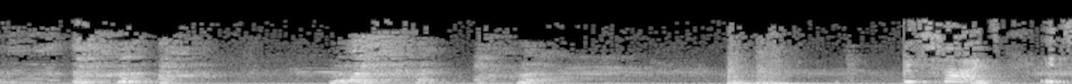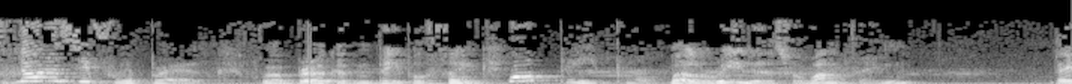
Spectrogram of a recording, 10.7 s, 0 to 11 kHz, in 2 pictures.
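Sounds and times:
man coughing in raspy bursts: 0:00.1 - 0:02.9
speech: 0:04.5 - 0:10.7.

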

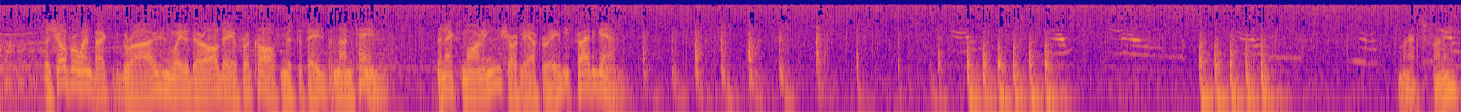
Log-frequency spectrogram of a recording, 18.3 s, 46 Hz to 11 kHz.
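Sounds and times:
speech: 0:00.5 - 0:08.5
cat meowing: 0:11.7 - 0:18.2.

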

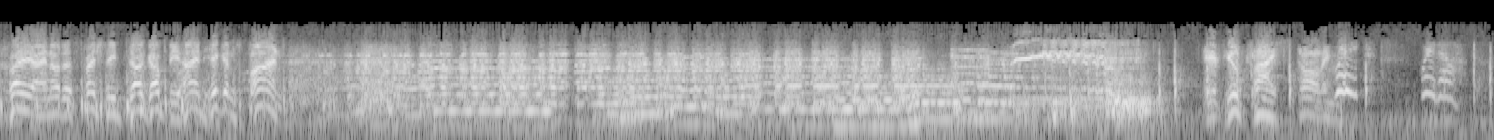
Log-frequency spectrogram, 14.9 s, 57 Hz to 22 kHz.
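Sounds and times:
speech: 0:00.1 - 0:03.7, 0:04.4 - 0:09.6, 0:12.3 - 0:13.6
loud music: 0:02.9 - 0:10.4
saddled horse whinnying: 0:09.6 - 0:11.6.

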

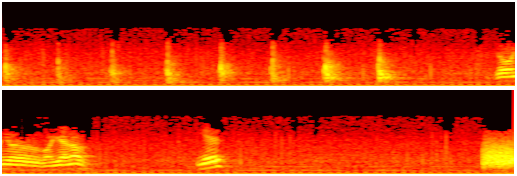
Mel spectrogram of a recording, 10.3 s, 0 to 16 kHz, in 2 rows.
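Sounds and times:
footsteps approaching a prison cell at a walking pace: 0:00.0 - 0:04.4
faint hiss: 0:00.0 - 0:10.2
speech: 0:05.1 - 0:06.3, 0:07.1 - 0:07.6.

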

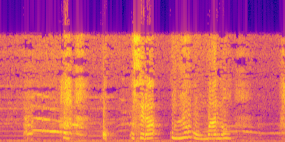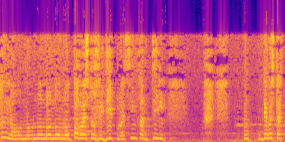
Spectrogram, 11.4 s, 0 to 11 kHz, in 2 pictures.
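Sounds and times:
low steady hum: 0:00.0 - 0:11.4
mastiff dog howling: 0:00.4 - 0:08.7
speech: 0:02.6 - 0:04.8, 0:05.7 - 0:09.2, 0:10.6 - 0:11.4.

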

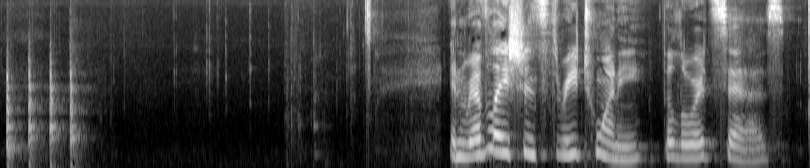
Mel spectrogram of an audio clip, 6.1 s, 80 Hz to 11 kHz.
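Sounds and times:
knocking on a door: 0:00.0 - 0:00.7
speech: 0:03.4 - 0:06.0.

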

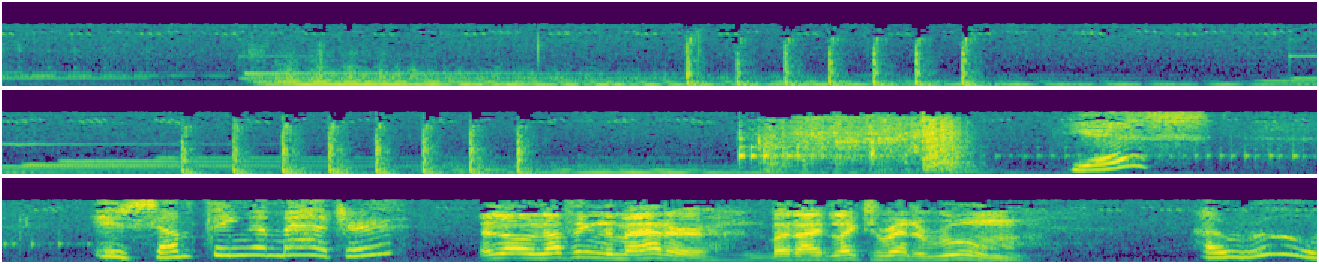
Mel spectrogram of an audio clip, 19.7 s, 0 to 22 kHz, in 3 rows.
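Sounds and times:
steady low droning tone: 0:01.2 - 0:10.6
firm rapid knocking on a wooden door: 0:03.4 - 0:05.2, 0:07.4 - 0:09.4
speech: 0:12.0 - 0:12.4, 0:13.6 - 0:18.3, 0:19.1 - 0:19.7.

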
